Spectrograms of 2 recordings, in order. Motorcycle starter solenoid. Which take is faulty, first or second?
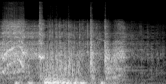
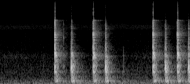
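second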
